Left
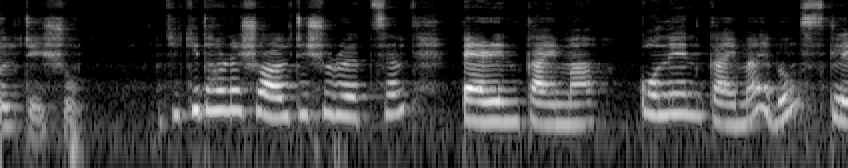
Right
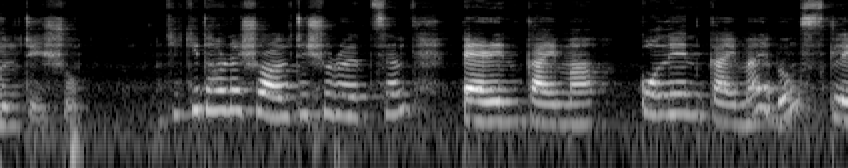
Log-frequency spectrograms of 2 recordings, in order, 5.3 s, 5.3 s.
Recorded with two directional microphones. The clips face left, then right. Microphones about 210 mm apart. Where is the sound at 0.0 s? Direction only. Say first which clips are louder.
Left 4 dB; 45° left (ahead or behind).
